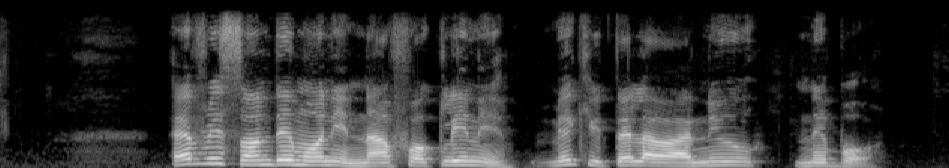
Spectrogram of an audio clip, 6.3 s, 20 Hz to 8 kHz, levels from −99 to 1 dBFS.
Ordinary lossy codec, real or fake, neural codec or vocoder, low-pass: none; real; none; 7.2 kHz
